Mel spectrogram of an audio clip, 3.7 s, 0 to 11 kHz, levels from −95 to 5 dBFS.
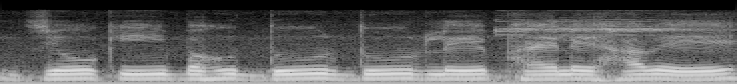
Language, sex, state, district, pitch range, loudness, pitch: Chhattisgarhi, male, Chhattisgarh, Raigarh, 130-140 Hz, -12 LUFS, 135 Hz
